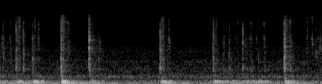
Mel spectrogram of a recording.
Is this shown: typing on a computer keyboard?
yes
